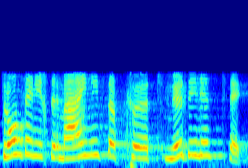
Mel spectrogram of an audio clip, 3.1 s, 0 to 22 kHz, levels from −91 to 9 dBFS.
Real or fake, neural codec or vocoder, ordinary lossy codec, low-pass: fake; codec, 16 kHz, 1 kbps, X-Codec, HuBERT features, trained on general audio; AAC, 24 kbps; 3.6 kHz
